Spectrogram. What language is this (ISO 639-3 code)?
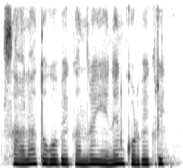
kan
